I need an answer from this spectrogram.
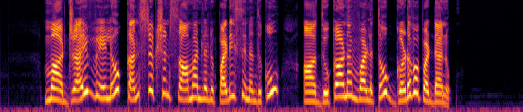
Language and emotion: Telugu, angry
